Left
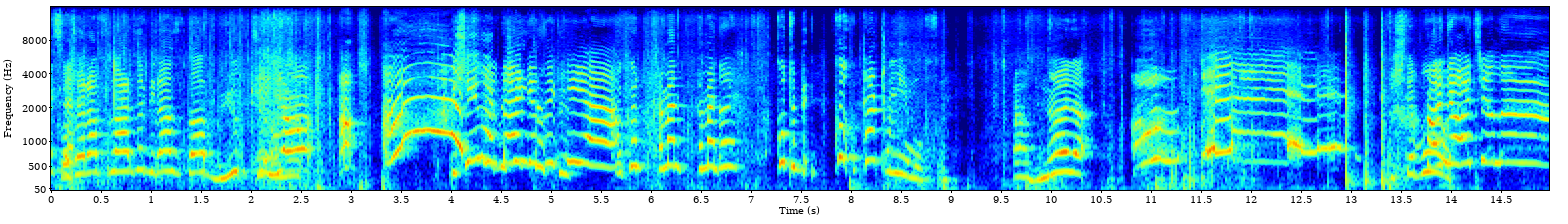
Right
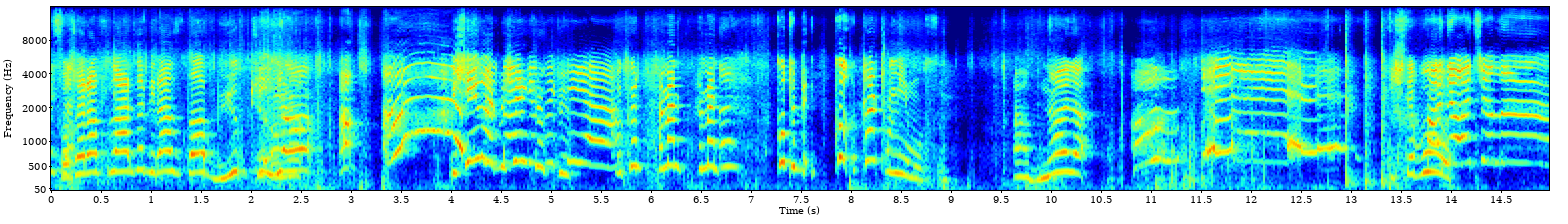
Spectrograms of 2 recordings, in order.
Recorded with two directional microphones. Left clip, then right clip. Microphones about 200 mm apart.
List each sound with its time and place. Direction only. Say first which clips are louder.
0.3 s speech: right 9 dB; 5° left (ahead or behind)
2.5 s dog: right 2 dB; 45° left (ahead or behind)
3.2 s a sound: even; 45° left (ahead or behind)
4.1 s speech: right 7 dB; 15° left (ahead or behind)
4.5 s a child's voice: right 3 dB; 55° left (ahead or behind)
5.6 s speech: right 3 dB; 5° left (ahead or behind)
9.5 s a woman's voice: right 2 dB; 35° left (ahead or behind)
10.8 s speech: even; 50° left (ahead or behind)
11.5 s baby cry: right 2 dB; 45° left (ahead or behind)
13.5 s speech: right 7 dB; 10° left (ahead or behind)
13.7 s a child's voice: right 4 dB; 55° left (ahead or behind)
